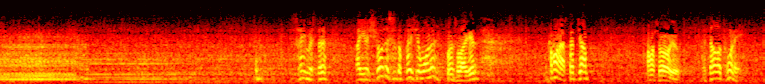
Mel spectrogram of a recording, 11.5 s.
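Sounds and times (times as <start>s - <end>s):
taxi cab engine veering around a corner and pulling up: 0.0s - 3.8s
speech: 4.5s - 7.4s, 8.3s - 9.0s, 9.7s - 11.2s.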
